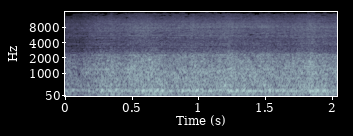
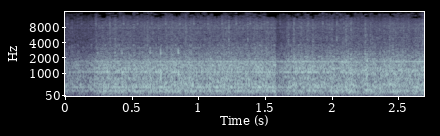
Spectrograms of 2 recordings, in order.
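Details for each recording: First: Idling engine with a faint airy hiss from a vacuum leak causing a lean condition; short-term fuel trim about 20%, long-term 16.4%, the computer adding fuel to compensate; smoke test planned. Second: Engine idling after new fuel injector seals fixed a vacuum leak behind a lean condition, soapy water sprayed on the injectors: steady even idle, no fizzing or hiss, no leaks found.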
